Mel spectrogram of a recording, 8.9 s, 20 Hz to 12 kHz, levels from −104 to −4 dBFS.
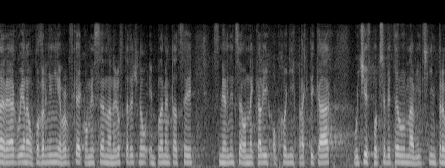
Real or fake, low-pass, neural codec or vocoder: fake; 7.2 kHz; codec, 16 kHz, 2 kbps, FunCodec, trained on Chinese and English, 25 frames a second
